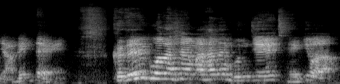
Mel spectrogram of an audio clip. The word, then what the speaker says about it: 야훼: 오늘 본문에서 하나님은 모세에게 자신을 여호와라고 말씀을 하셔요. 정확한 발음은 야훼인데 그들을 구원하셔야만 하는 문제의 제기와 구원의 근거와 구원의 목적에 대해서 오늘 본문에 다 담겨져 있습니다.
